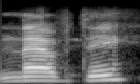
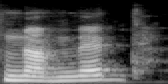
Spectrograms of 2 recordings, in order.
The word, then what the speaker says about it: Navned: Is it Navdi? It's Navned, but you can call me Nav.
